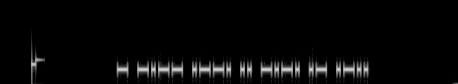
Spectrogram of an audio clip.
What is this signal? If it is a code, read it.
Morse code, heard as a keyed tone, about 34 wpm, 700 Hz. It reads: TYPICAL
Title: Sentences from Top 1100 Words - New Word Drill Alt - 35wpm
